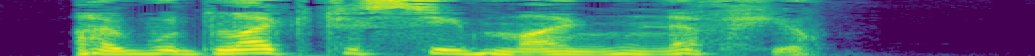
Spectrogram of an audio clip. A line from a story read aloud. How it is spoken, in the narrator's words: Garland said, a tiny crack in his imperious voice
